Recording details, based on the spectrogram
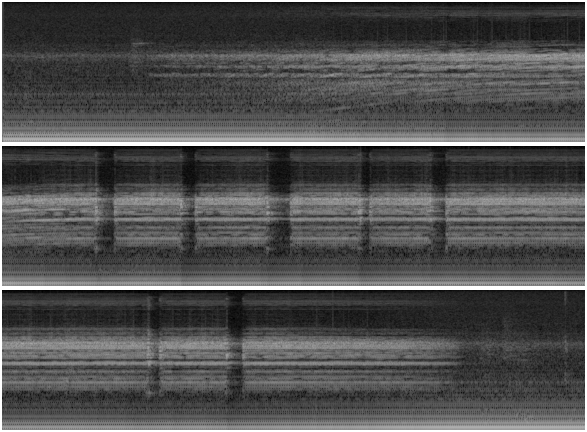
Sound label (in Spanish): problemas de motor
